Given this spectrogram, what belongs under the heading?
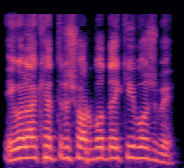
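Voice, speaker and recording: A woman teaching a spoken English class, repeating short English phrases slowly and quizzing her students. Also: mid-range voice, fairly even intonation, darkish tone, dry recording, studio quality. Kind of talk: classroom lesson.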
